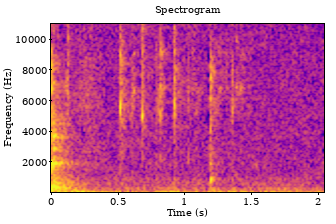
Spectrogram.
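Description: Faint computer keyboard typing: a few soft, separate keystrokes.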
